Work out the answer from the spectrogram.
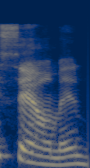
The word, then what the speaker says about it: salmon: that L on itcb said the L is silent listen let me tell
